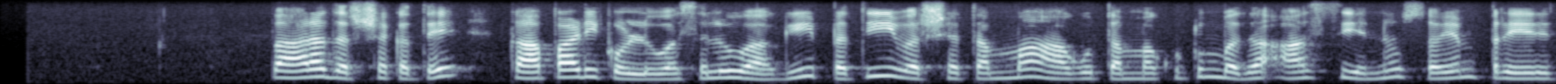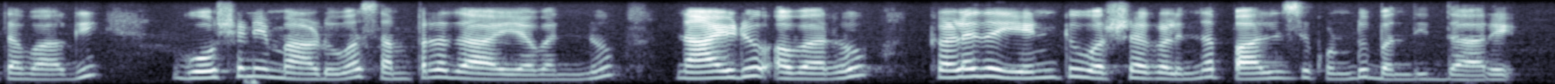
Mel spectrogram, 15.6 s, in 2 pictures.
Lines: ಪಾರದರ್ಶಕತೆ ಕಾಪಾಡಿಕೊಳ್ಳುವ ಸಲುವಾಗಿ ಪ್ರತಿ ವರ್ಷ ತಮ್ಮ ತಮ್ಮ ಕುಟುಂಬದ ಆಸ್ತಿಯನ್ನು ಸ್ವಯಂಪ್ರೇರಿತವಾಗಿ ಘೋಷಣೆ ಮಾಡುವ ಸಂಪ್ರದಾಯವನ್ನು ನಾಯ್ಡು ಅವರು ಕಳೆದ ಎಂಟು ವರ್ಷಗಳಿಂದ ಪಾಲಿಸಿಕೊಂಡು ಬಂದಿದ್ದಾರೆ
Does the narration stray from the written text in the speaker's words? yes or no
yes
